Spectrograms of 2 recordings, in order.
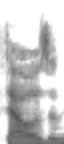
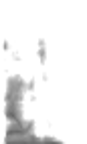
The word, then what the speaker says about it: Taoism: Except that, you know, they also, like, if Taoism didn't have... – You mean Taoism? – It's weirdly pronounced with a D and a T, so that's what I always try to do.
